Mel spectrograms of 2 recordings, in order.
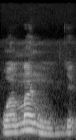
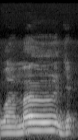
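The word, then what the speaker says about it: وَمَنْ: Nah, di sini ada izhar halki, maka dibaca jelas, bukan ikfa, bukan samar-samar, yaitu waman, bukan wamal, bukan seperti itu. Jadi waman.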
